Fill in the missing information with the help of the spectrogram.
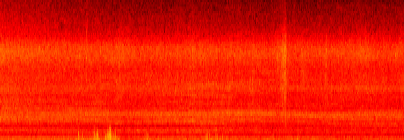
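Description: Crawler combine harvester's engine running steadily as it cuts rice, a low drone. Brief gusts of wind on the microphone about two seconds in.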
